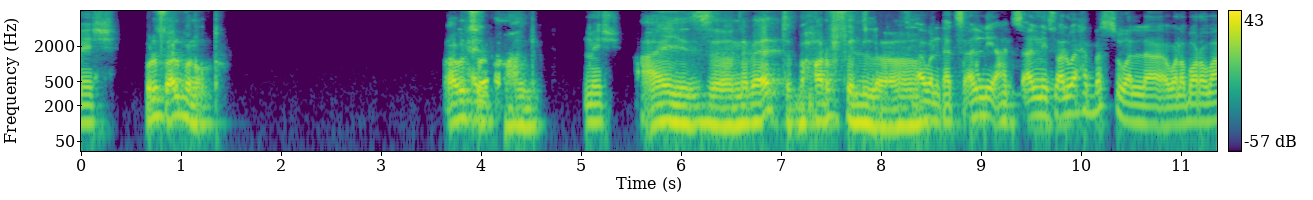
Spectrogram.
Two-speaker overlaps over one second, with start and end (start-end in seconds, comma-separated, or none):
none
